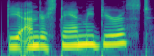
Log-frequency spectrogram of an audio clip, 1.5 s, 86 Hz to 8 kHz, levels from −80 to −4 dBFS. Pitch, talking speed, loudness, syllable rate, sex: 215 Hz, 195 wpm, -14 LUFS, 6.3 syllables/s, female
